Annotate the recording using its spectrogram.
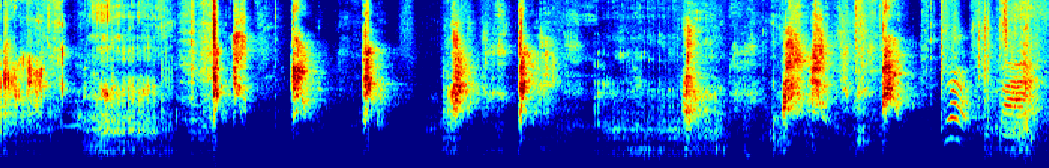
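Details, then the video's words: Bulldog puppy Cally in a play fight with her mother Autumn at a photo shoot; repeated gruff growls and sharp barks every second or so, a person talking and laughing alongside. "Bulldog Puppy Fights Mom and WINS!!"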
